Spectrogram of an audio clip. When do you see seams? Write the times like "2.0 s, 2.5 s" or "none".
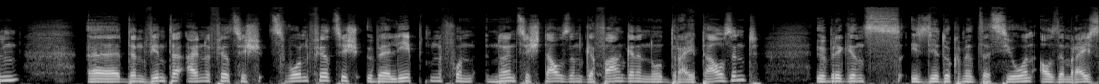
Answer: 2.7 s, 8.1 s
